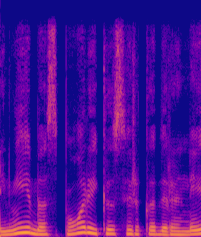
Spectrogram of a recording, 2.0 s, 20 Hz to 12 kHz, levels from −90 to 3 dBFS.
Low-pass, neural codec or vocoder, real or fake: 10.8 kHz; codec, 24 kHz, 1 kbps, SNAC; fake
